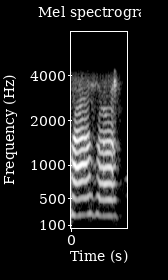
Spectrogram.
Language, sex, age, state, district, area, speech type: Odia, female, 45-60, Odisha, Sundergarh, rural, conversation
